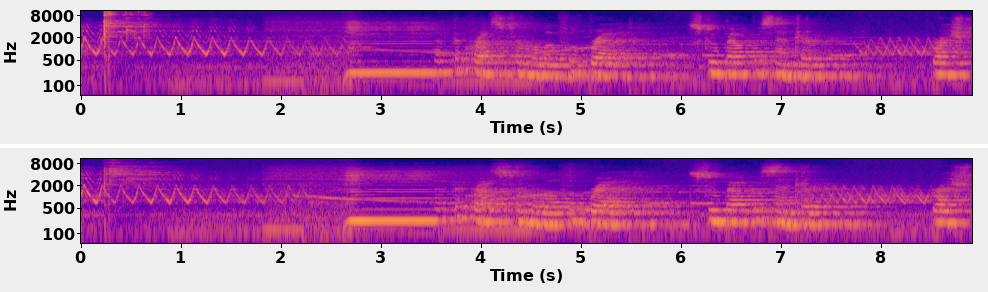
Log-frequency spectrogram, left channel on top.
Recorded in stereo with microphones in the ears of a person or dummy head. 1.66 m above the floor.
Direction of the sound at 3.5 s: 20° left (ahead or behind).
